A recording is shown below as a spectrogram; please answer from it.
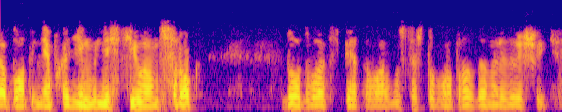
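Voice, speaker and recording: Fast gravelly debt collector on phone. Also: male voice, low-pitched. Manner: stiff, bureaucratic, insistent. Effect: crackly phone line. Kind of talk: formal phone call. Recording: narrow crackly phone line.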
